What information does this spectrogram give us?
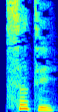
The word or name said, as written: synthe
